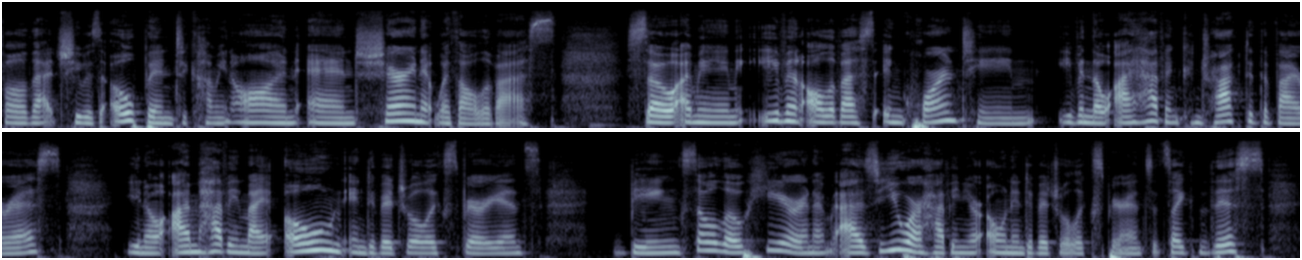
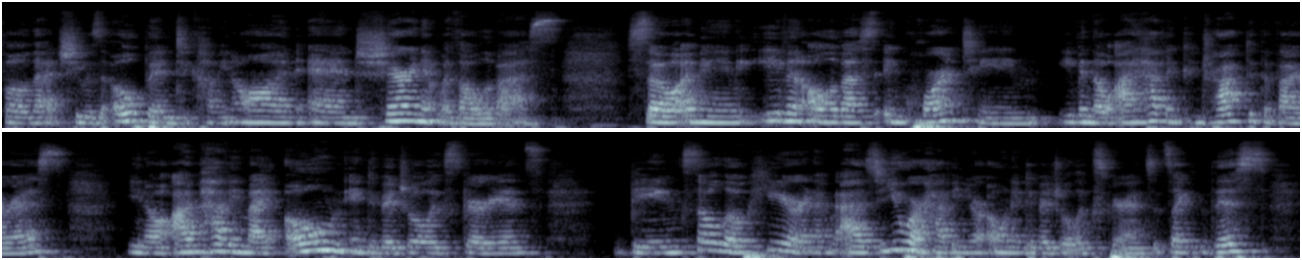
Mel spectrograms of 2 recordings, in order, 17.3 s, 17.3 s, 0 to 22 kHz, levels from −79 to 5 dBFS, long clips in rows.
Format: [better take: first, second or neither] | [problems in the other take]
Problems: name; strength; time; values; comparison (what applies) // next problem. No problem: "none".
first | off-mic speech; far // room echo; slight; dies away in 0.3 s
